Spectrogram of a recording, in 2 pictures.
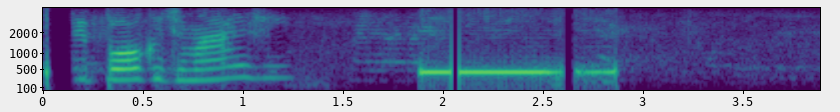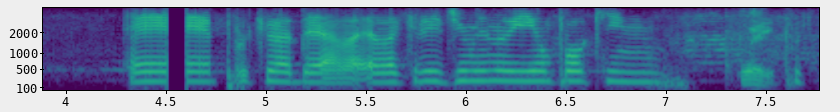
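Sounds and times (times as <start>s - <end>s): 
speech: 0.3s - 2.0s, 4.3s - 7.7s
telephone line tone after a dropped call: 1.9s - 2.9s.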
